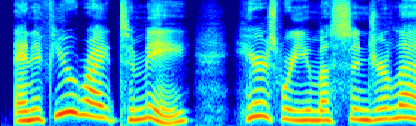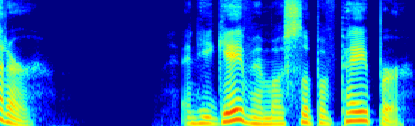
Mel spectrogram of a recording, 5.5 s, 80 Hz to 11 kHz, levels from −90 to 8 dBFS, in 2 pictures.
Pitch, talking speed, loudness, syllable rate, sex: 230 Hz, 225 wpm, -17 LUFS, 5.9 syllables/s, female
